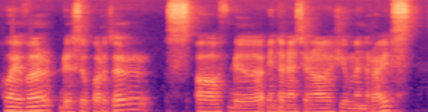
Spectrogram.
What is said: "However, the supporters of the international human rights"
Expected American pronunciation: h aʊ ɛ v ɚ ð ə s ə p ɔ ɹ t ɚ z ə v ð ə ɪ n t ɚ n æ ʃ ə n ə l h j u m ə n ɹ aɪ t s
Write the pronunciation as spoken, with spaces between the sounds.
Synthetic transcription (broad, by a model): h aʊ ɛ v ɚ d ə s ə p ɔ ɹ t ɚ s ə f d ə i n t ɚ n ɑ s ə n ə l h j u m ə n ɹ aɪ t s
